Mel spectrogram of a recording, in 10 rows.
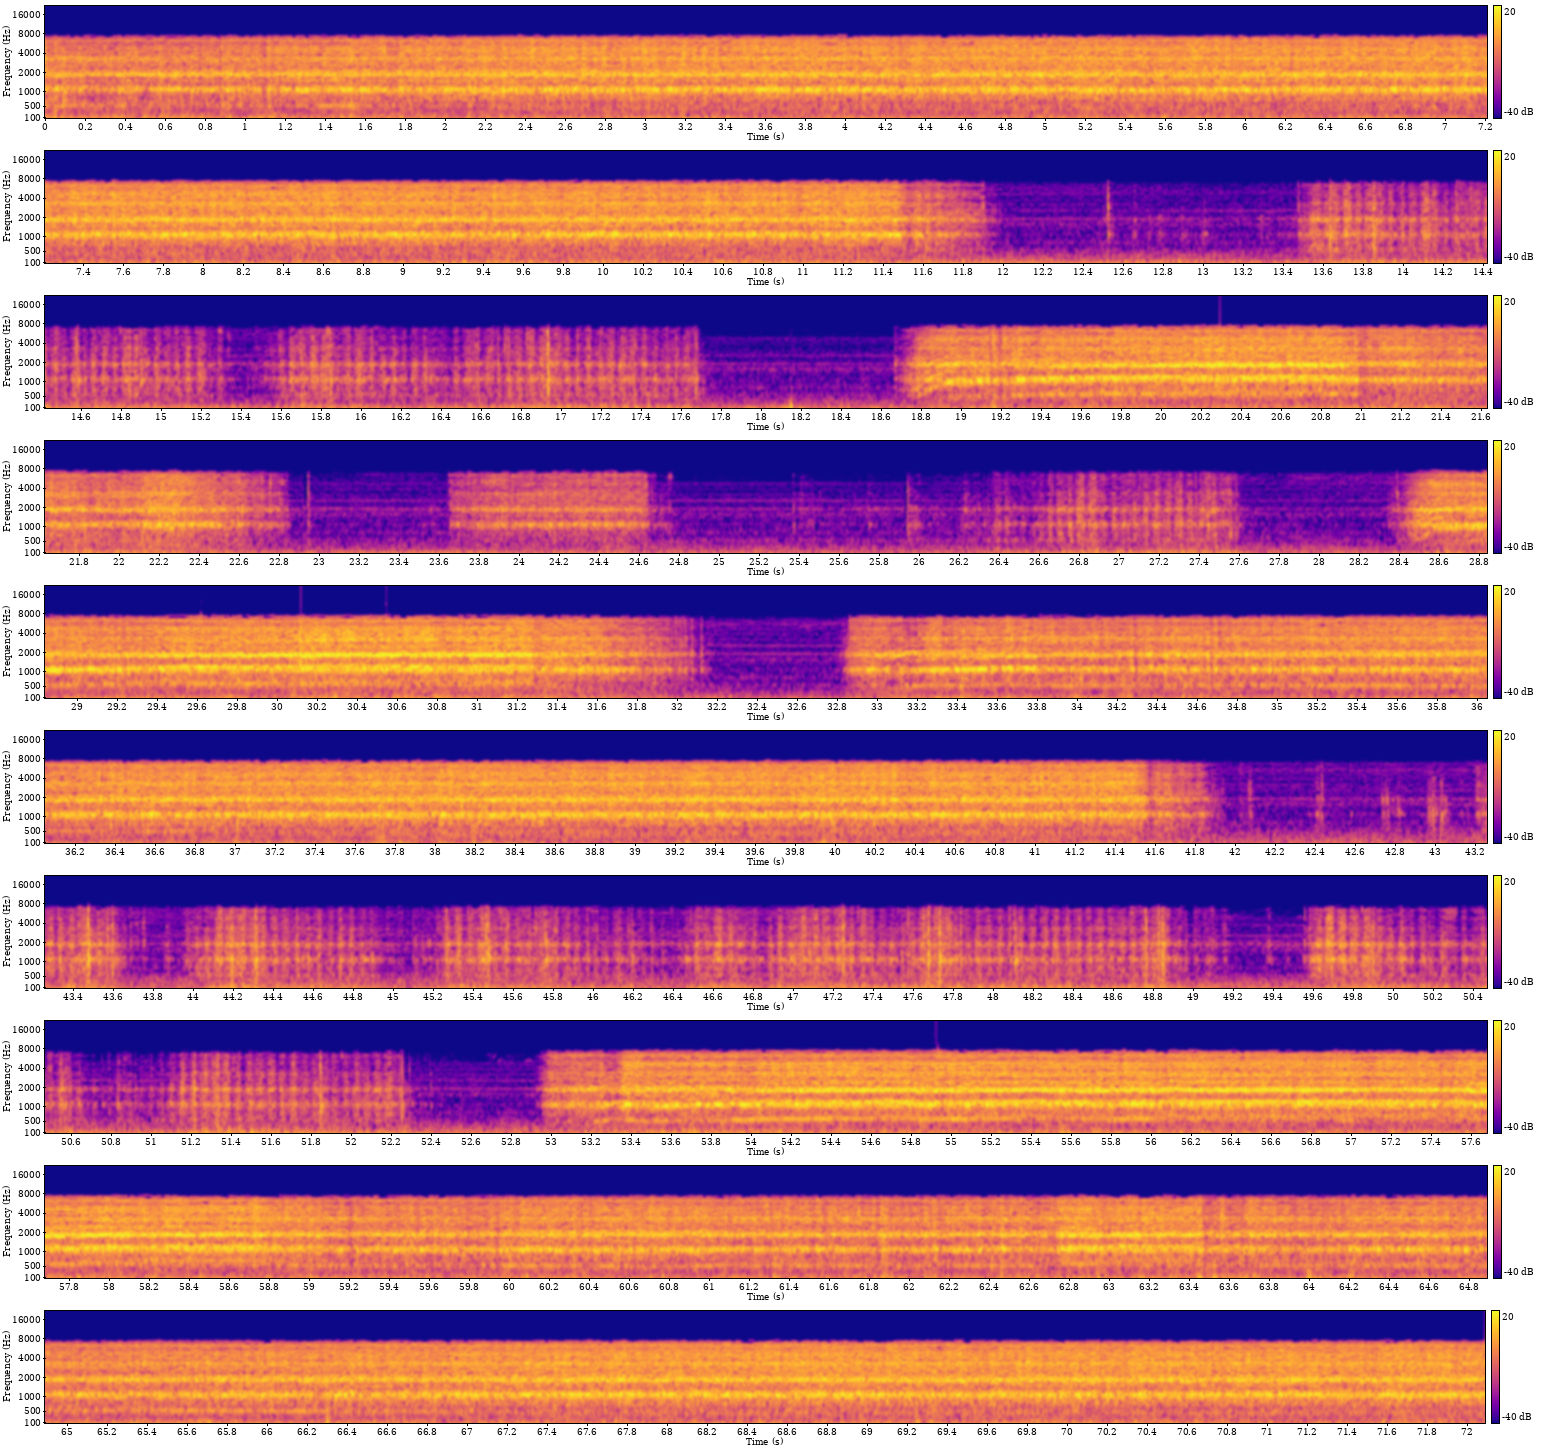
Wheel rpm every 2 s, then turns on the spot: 160, 160, 160, 160, 160, 130, 10, 20, 10, 80, 160, 30, 10, 10, 100, 120, 70, 160, 160, 160, 130, 10, 20, 20, 20, 20, 50, 160, 160, 160, 160, 160, 160, 160, 160, 160.
14-18 26-28 42-52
